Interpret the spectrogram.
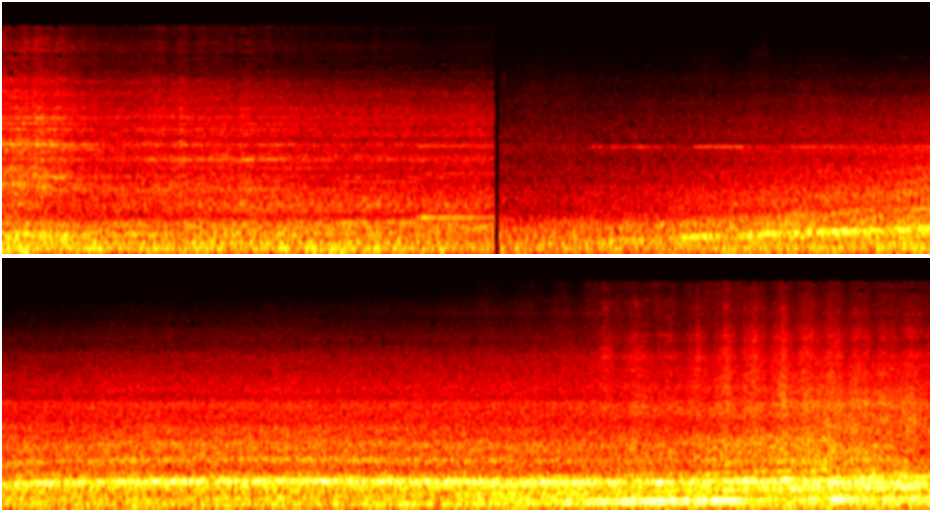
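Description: PKP Intercity passenger coaches rolling past on the rails. After a sudden cut, a second Intercity train comes in and passes close by: a hum rises in pitch, then holds steady and grows louder toward the end.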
